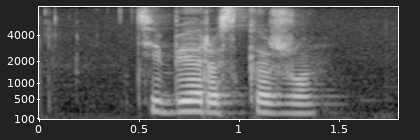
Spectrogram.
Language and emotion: Russian, neutral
